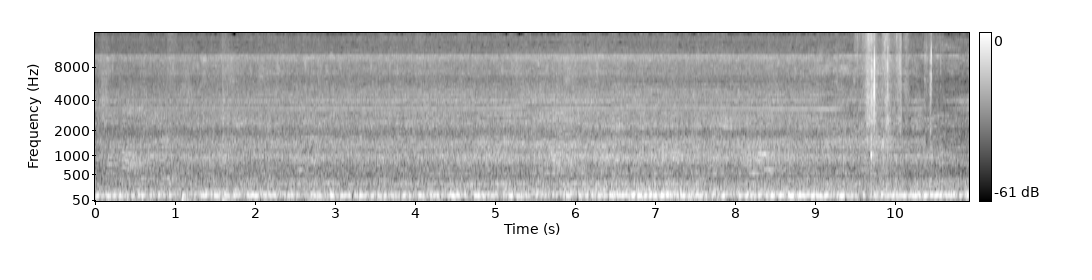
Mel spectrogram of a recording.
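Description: Steady low rumble from the launch webcast's audio, played through the monitor's speakers, with no commentary over it. A short click near the end.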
